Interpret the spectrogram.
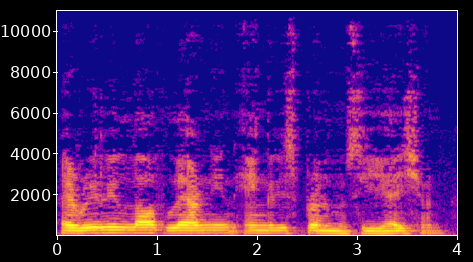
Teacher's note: the word love is stressed because it expresses the main idea and emotion of the sentence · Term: word stress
